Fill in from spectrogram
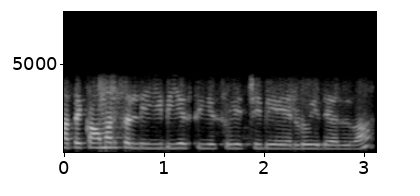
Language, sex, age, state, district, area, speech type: Kannada, female, 18-30, Karnataka, Bangalore Rural, rural, conversation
